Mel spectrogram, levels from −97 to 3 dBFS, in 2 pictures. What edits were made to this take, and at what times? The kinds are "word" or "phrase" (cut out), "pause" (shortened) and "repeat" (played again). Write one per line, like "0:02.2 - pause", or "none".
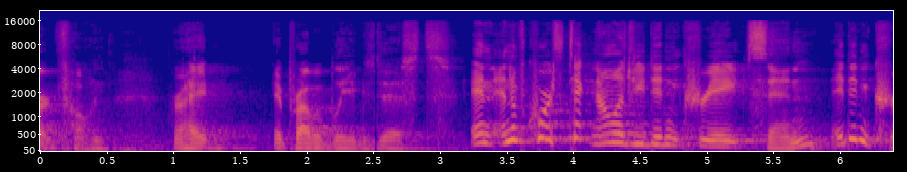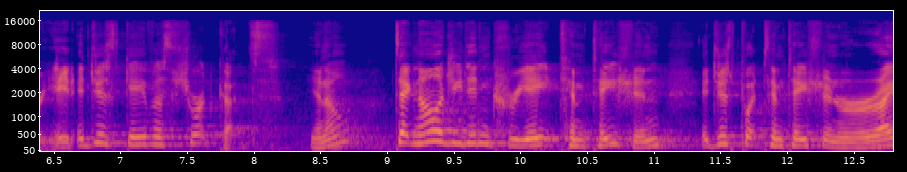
0:03.2 - pause
0:06.6 - word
